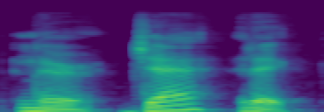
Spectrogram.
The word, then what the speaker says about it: energetic: for example here, energetic, energetic, right? Remember that you have to clap, right? So clap your hands. So energetic, 4 syllables, okay? Remember this because it's very different from Portuguese.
